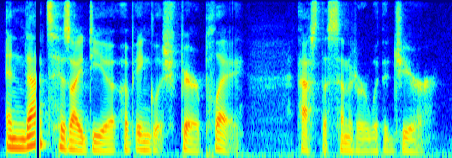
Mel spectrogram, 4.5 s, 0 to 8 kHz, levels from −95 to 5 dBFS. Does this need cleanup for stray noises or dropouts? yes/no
yes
